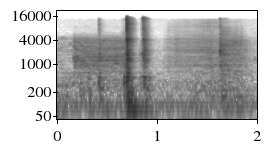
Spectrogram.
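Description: Two sharp clicks in quick succession a little under a second in, and a softer one later, over faint rustling: handling noise as the plastic talkbox tube is taken out of the mouth and set down.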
